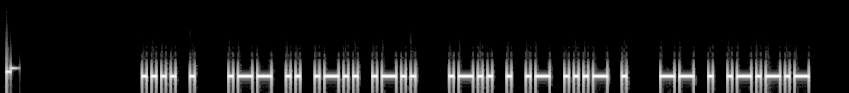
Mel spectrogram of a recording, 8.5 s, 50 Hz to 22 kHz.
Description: Morse code, heard as a keyed tone, about 25 wpm, 700 Hz. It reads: HE WILL LEAVE ME.
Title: Sentences from Top 400 Words 25wpm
